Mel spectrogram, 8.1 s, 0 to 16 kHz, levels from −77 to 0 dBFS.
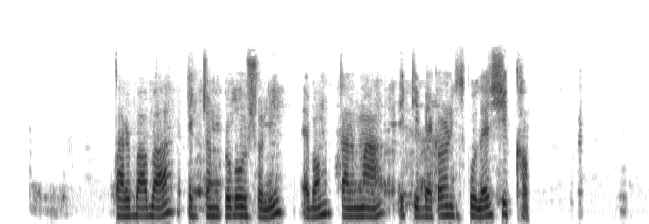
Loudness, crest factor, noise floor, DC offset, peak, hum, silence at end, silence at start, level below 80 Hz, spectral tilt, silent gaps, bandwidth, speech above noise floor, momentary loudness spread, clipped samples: -15 LUFS; 14 dB; -64 dBFS; under 0.1%; -2 dBFS; none; 0.3 s; 0.8 s; -54 dBFS; -7 dB/octave; none; 7.2 kHz; 50 dB; 8 LU; under 0.1%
